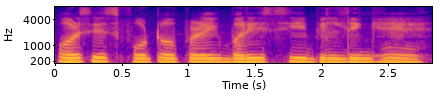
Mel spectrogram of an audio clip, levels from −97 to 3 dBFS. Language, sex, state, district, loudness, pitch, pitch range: Hindi, female, Arunachal Pradesh, Papum Pare, -15 LUFS, 175 Hz, 170-180 Hz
